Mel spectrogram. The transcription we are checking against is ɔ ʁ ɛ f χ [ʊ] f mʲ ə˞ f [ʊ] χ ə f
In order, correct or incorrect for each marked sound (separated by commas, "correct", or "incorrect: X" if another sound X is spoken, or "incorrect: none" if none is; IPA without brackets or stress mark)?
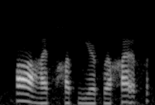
correct, correct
